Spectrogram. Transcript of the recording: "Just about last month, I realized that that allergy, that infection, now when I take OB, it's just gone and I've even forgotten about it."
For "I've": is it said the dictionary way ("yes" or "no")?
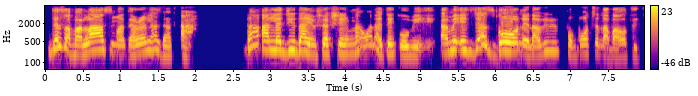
no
